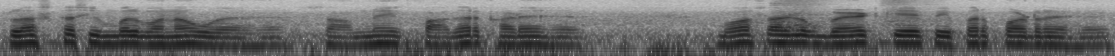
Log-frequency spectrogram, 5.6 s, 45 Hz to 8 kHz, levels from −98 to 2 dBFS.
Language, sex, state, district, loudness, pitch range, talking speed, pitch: Hindi, male, Chhattisgarh, Raipur, -16 LUFS, 130-150 Hz, 215 wpm, 140 Hz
